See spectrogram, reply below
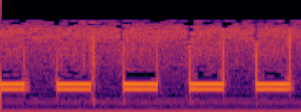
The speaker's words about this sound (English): But it's a fast version of a busy signal.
